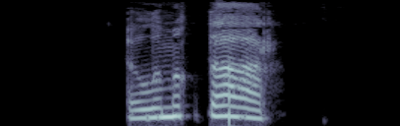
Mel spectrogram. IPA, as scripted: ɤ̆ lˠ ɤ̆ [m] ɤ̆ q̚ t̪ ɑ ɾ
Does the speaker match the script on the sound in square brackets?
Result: yes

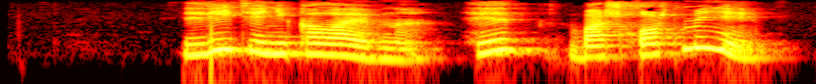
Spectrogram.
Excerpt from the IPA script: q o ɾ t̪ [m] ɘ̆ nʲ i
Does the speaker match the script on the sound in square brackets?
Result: yes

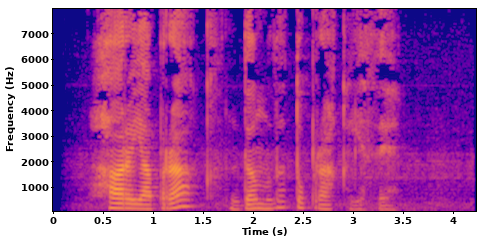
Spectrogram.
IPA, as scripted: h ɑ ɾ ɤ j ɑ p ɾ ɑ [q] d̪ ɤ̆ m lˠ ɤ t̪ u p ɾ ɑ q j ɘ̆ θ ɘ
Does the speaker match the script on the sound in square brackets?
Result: yes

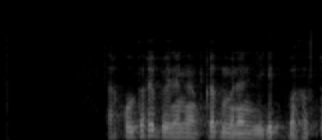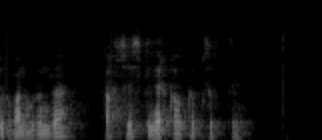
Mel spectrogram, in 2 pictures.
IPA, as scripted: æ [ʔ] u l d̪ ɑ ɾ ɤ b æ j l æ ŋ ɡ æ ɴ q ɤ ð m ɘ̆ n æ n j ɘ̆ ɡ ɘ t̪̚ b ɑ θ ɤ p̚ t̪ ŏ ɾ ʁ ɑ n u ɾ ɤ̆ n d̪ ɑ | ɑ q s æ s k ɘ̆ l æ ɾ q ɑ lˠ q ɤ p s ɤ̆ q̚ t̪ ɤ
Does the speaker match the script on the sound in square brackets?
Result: no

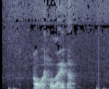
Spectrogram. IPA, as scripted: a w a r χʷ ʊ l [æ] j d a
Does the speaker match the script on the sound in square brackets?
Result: no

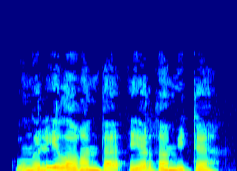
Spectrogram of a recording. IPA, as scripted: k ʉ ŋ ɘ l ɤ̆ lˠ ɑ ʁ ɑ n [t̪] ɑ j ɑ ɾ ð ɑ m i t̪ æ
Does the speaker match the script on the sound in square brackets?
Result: no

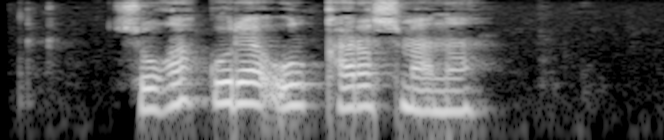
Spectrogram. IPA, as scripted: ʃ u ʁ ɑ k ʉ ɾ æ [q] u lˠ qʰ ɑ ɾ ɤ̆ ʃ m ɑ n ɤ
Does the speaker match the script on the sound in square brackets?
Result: no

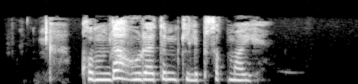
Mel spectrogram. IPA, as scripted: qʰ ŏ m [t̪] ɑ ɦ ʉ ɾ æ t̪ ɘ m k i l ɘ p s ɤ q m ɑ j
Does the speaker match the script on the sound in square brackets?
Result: no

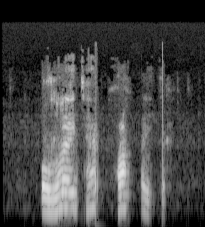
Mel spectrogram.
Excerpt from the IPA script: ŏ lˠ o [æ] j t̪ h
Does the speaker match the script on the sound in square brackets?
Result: yes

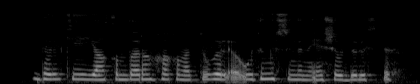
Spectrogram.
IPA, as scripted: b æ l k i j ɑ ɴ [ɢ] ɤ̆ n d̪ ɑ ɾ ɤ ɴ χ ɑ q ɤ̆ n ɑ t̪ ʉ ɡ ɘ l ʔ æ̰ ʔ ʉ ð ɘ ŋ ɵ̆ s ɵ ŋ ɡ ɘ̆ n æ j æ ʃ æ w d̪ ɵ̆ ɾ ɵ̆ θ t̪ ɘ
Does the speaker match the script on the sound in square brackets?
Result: no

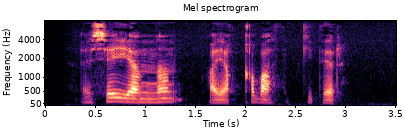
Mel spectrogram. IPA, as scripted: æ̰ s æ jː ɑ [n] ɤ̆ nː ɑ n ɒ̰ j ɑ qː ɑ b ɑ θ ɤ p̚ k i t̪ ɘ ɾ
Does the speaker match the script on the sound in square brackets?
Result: yes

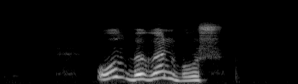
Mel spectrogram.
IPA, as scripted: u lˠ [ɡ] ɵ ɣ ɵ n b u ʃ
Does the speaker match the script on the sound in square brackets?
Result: no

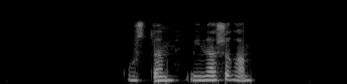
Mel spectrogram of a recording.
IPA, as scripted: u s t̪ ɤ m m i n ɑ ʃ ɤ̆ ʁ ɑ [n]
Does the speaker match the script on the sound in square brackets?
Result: no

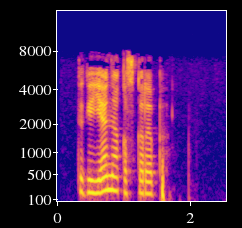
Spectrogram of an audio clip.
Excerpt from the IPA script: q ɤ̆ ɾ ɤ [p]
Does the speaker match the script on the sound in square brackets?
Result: yes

